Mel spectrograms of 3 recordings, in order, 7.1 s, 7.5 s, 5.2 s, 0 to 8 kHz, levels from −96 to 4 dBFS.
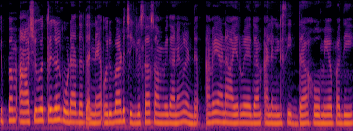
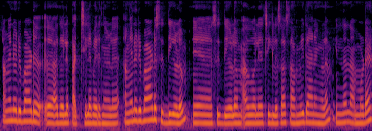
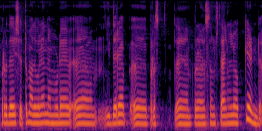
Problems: none marked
